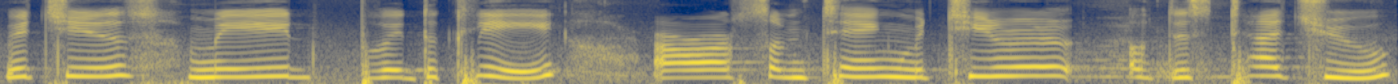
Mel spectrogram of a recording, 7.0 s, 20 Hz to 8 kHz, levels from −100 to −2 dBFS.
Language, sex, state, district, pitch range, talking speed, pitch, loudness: English, female, Punjab, Kapurthala, 270-315 Hz, 105 wpm, 290 Hz, -11 LUFS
